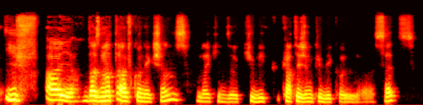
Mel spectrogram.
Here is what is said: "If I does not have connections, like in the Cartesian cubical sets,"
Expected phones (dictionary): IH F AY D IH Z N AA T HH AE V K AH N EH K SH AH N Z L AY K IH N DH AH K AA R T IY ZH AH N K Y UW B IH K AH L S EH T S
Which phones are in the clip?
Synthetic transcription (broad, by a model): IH F AY D IH Z N AA T HH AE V K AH N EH K SH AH N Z L AY K IH N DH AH K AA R T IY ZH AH N K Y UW B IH K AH L S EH T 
